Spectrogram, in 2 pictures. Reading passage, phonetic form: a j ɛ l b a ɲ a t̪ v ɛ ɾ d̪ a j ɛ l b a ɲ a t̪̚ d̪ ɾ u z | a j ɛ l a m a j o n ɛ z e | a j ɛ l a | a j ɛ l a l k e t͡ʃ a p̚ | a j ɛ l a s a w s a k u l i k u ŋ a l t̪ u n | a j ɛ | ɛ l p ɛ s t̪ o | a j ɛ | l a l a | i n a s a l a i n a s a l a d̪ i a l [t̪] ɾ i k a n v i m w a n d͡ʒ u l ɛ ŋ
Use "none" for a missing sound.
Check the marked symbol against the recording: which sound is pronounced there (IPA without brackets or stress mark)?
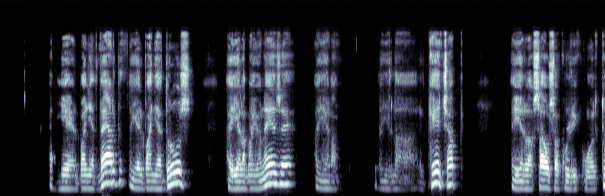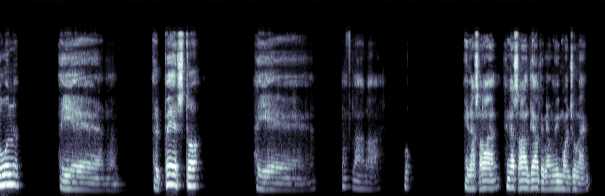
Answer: t̪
